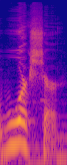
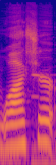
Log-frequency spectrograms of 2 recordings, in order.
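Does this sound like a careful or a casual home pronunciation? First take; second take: casual home; careful. First: It is said in the speaker's home accent. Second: It is said in a careful, standard way. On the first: "normally when I'm at home, I say washer" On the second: "I'm trying my best to say washer"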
